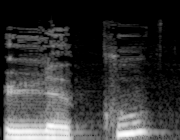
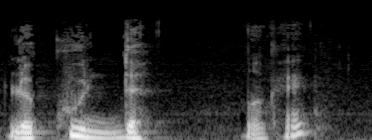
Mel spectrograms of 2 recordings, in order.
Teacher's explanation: you don't insist on this final E, it only gives you the sound of d at the end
